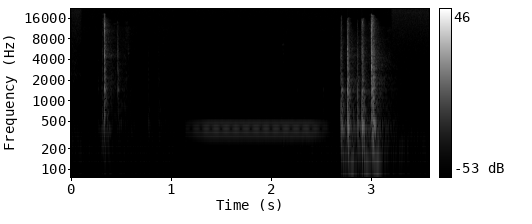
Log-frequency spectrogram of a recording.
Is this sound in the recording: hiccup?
no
